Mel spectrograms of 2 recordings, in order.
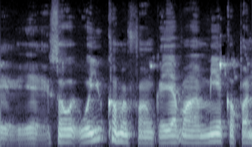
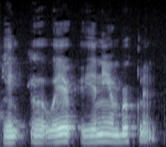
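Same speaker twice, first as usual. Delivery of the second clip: thick Jamaican patois; put-on Jamaican accent; 3 semitones higher, 7 dB louder than usual. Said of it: "used my Jamaican accent".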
